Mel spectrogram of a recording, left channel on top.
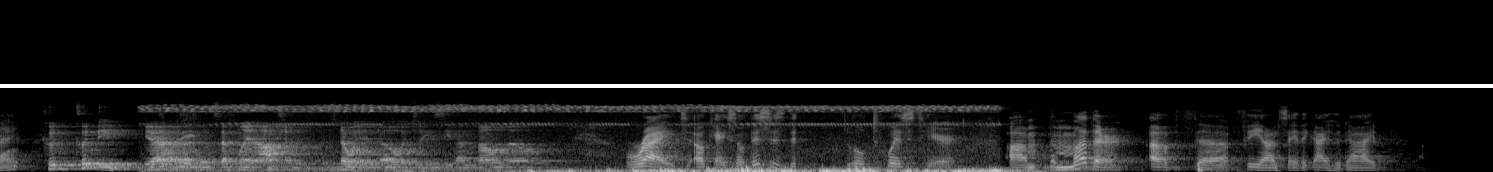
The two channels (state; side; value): silent; left; 59 dB below the other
